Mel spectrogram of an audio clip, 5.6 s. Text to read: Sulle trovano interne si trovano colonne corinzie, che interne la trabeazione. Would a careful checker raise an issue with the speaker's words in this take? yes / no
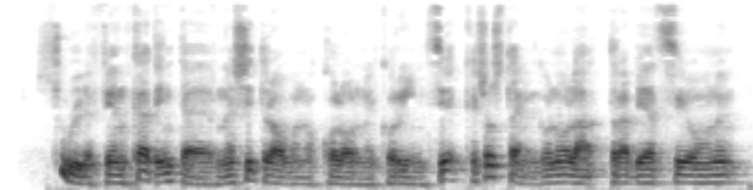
yes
